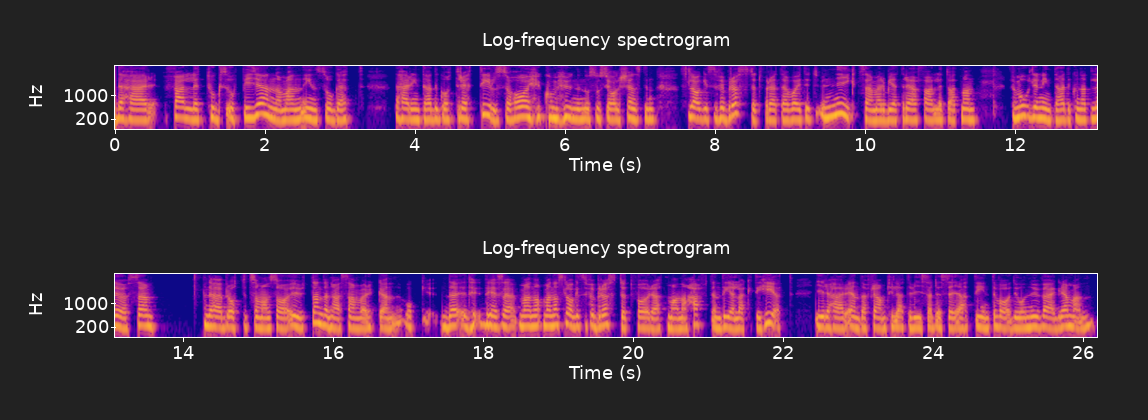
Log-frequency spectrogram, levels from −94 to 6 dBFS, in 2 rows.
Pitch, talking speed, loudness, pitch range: 205 Hz, 215 wpm, -19 LUFS, 195-225 Hz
